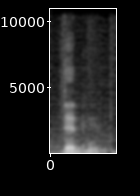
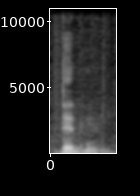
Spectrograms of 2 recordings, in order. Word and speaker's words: didn't: other in the middle you can actually pronounce this just like Garden where there's this sort of nasal plosive it didn't didn't there are also more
